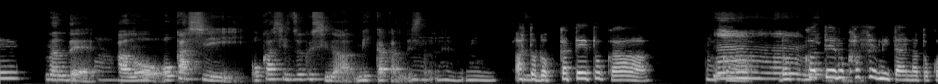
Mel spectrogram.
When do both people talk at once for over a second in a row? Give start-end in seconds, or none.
7.1-8.5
